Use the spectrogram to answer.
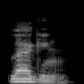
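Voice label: "lagging", Australian English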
